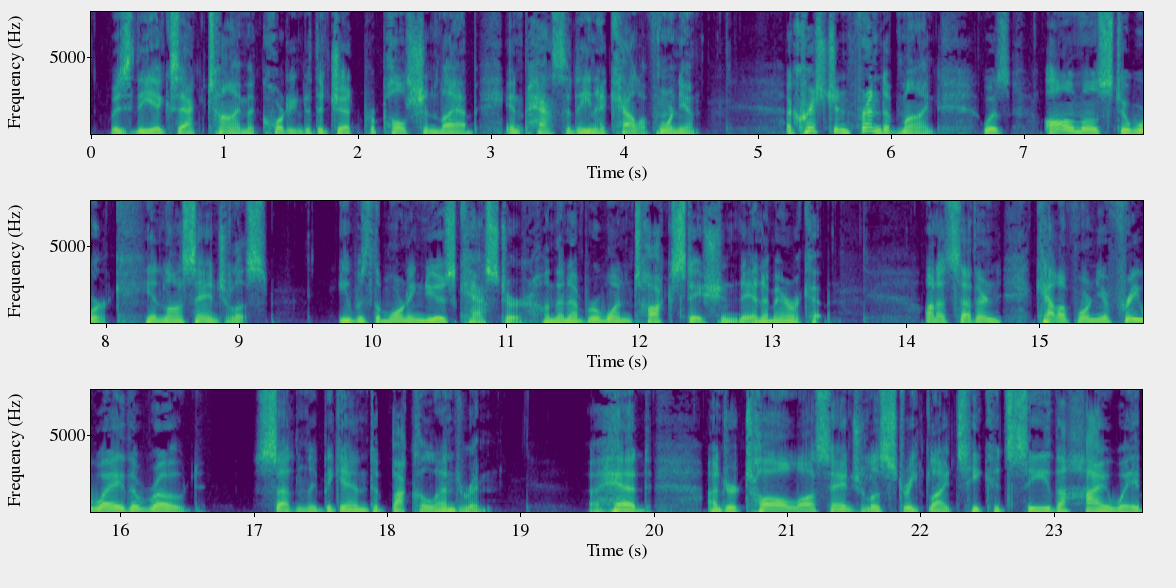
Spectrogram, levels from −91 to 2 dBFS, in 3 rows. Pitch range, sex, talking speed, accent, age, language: 95-150 Hz, male, 155 wpm, American, 50-69, English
